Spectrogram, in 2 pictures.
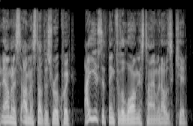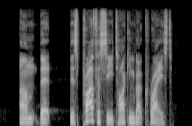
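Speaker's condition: No condition

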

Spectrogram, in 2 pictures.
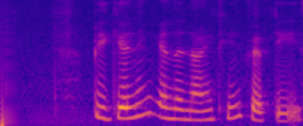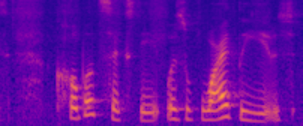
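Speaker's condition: No condition

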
